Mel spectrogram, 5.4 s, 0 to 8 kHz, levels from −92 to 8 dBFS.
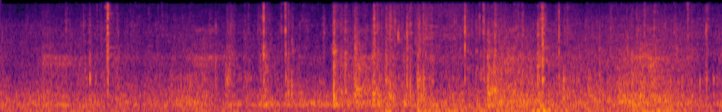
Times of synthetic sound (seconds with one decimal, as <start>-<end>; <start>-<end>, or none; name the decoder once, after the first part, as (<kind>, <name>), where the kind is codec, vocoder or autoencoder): none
